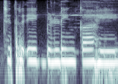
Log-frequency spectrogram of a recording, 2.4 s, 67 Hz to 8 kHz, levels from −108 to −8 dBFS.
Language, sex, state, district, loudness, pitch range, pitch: Hindi, female, Madhya Pradesh, Bhopal, -14 LUFS, 230-245 Hz, 235 Hz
